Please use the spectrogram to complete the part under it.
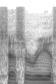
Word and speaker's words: Caesarea: He said, all right, why don't you pronounce it correctly? So I've always called it Caesarea.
